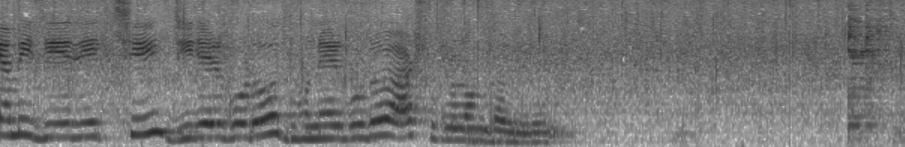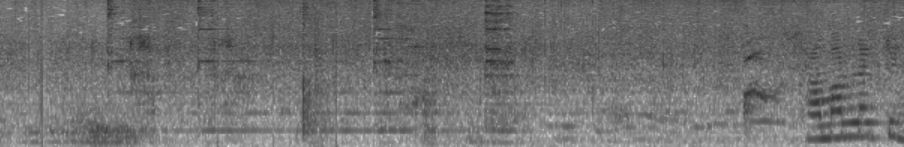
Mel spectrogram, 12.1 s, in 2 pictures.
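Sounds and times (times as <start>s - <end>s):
vegetables sizzling in hot oil: 0.0s - 12.0s
spatula scraping metal pan: 5.7s - 9.6s.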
